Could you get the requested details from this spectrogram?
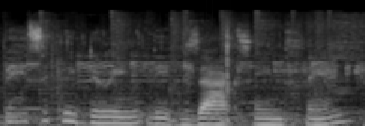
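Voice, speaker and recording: Clear music plays in the background. Over it, a woman speaks with ordinary pitch variation. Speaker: cooking course host. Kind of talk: tutorial. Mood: cheerful, playful. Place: kitchen.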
